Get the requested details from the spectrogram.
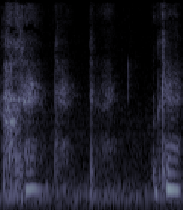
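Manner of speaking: high, soft, teary whisper.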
